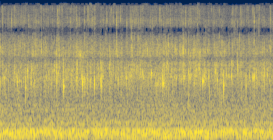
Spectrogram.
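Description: Fish sizzles and crackles steadily in hot oil in a pan as it fries, a dense, continuous spatter with scattered louder pops, close and moderately loud, with no voices.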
